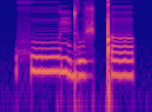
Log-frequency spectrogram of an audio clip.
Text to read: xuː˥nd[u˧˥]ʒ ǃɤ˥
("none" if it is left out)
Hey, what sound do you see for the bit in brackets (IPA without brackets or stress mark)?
u˧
